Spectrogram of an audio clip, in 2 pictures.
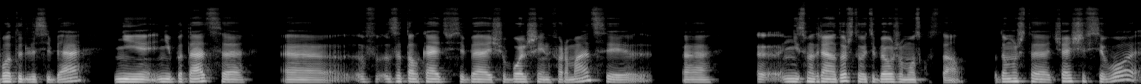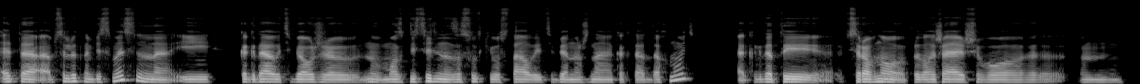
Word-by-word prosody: работы 130 -1 +4
для 115 0 0
себя, 120 - 0 0.2
не 120 -3 +4
не 125 -1 +2
пытаться 130 -3 +2 0.3
э, 110 +1 -2
в 125 +1 -7
затолкать 130 -1 +3
в 125 - -13
себя 120 0 +2
еще 115 +1 -1
больше 125 +1 +2
информации, 115 - -1 0.3
э, 110 -1 -1 0.5
а, - - +1 0.2
несмотря 130 -1 +3
на 120 - +3
то, 160 - +5
что 155 -6 -2
у - - +3
тебя 120 - +2
уже 120 -1 +2
мозг 110 0 -1
устал. 115 - -5 0.3
Потому 135 +1 +1
что 125 -5 -1
чаще 140 +2 0
всего- 140 - -1
это 130 - +2
абсолютно 140 +3 -1
бессмысленно 125 - 0
и 115 0 -1 0.2
когда 125 0 +3
у 115 - +1
тебя 120 -1 0
уже, 110 -2 +1
ну, 120 0 -2
мозг 115 +1 -1
действительно 130 -2 +2
за 120 - 0
сутки 130 +2 -6
устал, 115 0 0
и 110 - +1
тебе 110 +1 -3
нужно 110 0 -2
как-то 110 0 -5
отдохнуть, 185 - -3 0.4
а, - - 0
когда 120 +1 0
ты 120 -1 +2
всё 130 - 0
равно 120 -3 +3
продолжаешь 115 0 +1
его, 110 -1 -1
э, 110 -2 -7 0.2
м, 110 -1 -6
120 Hz, 150 wpm, -23 LUFS, 110-130 Hz, 0.5 s, то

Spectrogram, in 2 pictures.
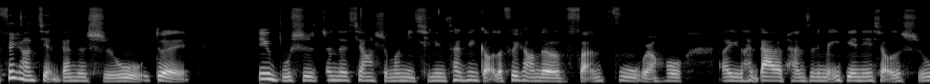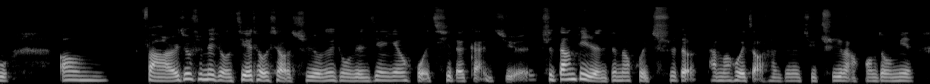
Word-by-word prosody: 非 300 +7 +4
常 205 -7 +3
简 200 - -1
单 165 +1 -1
的 175 -1 -2
食 150 -3 -3
物。 155 +3 +1
对， 190 - +6 0.6
并 260 -2 +5
不 175 -3 -2
是 185 +1 -2
真 195 +3 -4
的 190 - +1
像 180 -1 -3
什 180 - -5
么 170 +1 -2
米 170 -2 -1
其 155 +3 -10
林 175 0 -1
餐 190 +2 -2
厅 195 -1 -1
搞 - - +2
得 295 - +3
非 205 -2 +1
常 190 -4 -1
地 155 -2 +7
繁 155 +3 -1
复， 165 -6 -2
然 135 - 0
后， 165 0 -2 0.3
哎， 170 +1 -1
一 175 - 0
个 165 - -1
很 - - -4
大 180 -1 +8
的 175 - +4
盘 170 0 -5
子 180 - -4
里 175 - -1
面 170 - -1
一 195 - 0
点 180 -2 +2
点 175 +1 0
小 - - 0
的 165 - -1
食 175 - -7
物。 175 -1 -1 0.5
嗯， 195 -2 -2 0.3
反 175 - +3
而 170 +2 +3
就 255 +2 +2
是 245 0 -2
那 230 0 +4
种 180 -4 0
街 205 +4 +4
头 190 -4 +3
小 175 - +1
吃， 175 +4 -7
有 170 -2 +2
那 185 - -1
种 175 -2 -3
人 160 0 -1
间 190 +1 -3
烟 185 0 -1
火 - - -2
气 195 - -6
的 155 - +2
感 155 - -6
觉， 215 - -8
是 - - -4
当 235 +3 +5
地 245 -2 +4
人 155 -5 +3
真 190 0 -3
的 185 0 -2
会 - - -3
吃 190 - -8
的， - - 0
他 190 - -5
们 180 0 -4
会 180 -3 +3
早 - - -3
上 165 -2 -12
真 170 +1 -7
的 165 - -5
去 165 +1 -9
吃 180 +3 -7
一 - - +2
碗 165 - -3
黄 165 0 -5
豆 170 -1 -1
面。 170 -1 -2
180 Hz, 295 characters per minute, -25 LUFS, 165-195 Hz, 0.6 s, 大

